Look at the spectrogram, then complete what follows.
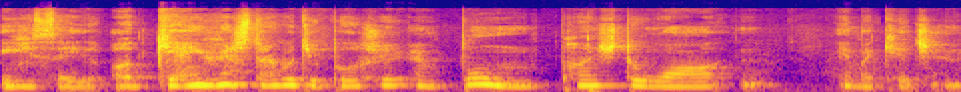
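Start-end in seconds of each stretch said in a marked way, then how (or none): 0.6-2.1 screaming, louder. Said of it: "He proceeded to scream at me".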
